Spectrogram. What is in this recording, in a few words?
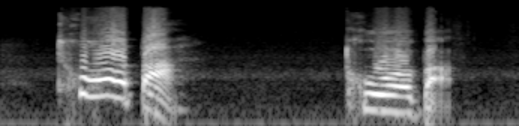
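"tuo1ba", Mandarin Chinese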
